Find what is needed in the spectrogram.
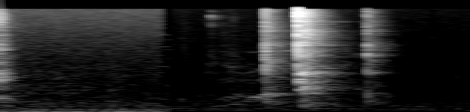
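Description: Ceiling pull-cord shower isolator switch being pulled to cut the power to an electric shower: a quick cluster of sharp clicks about one and a half seconds in, against quiet room tone.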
